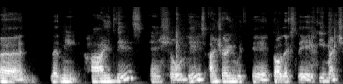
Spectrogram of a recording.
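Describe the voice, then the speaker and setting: A man with a dark, mellow tone and a medium pitch speaks at a very slow pace with ordinary pitch variation. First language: not English. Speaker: developer live streamer. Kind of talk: live coding stream. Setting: live stream. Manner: halting.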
